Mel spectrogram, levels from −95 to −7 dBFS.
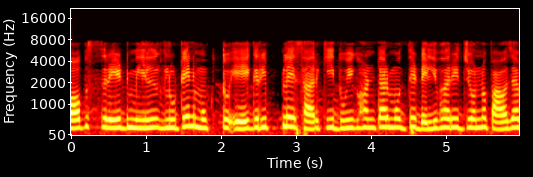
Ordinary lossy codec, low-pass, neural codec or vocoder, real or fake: none; none; none; real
